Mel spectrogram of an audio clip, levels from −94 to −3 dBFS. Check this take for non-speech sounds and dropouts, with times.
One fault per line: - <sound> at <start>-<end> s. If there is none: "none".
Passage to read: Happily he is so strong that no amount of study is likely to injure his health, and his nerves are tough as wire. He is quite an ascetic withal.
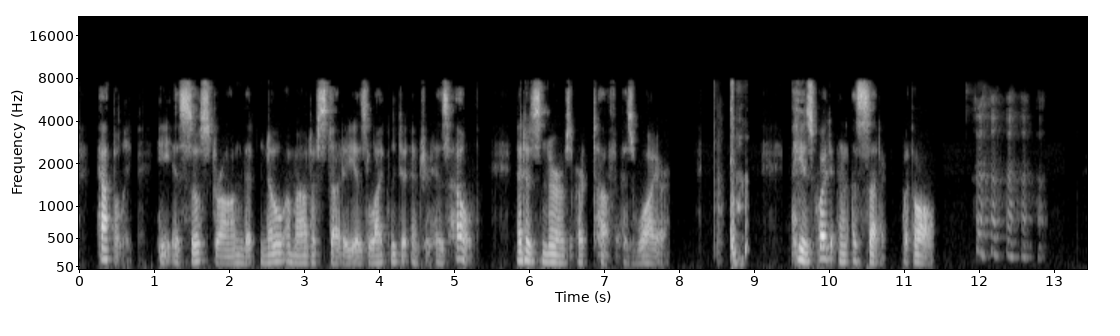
- cough at 8.4-8.9 s
- laugh at 11.8-12.9 s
